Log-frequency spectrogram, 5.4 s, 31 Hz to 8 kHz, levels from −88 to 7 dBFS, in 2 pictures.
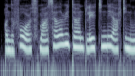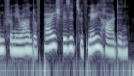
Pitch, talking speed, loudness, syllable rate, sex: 235 Hz, 200 wpm, -15 LUFS, 5.5 syllables/s, female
